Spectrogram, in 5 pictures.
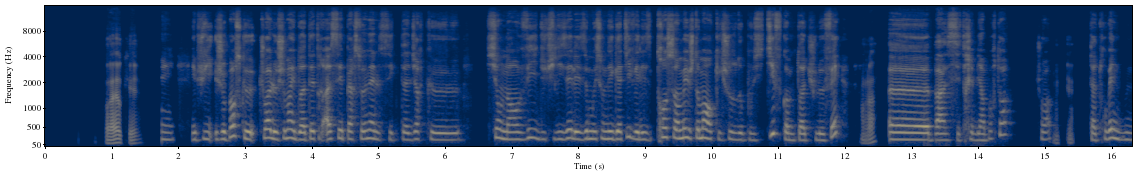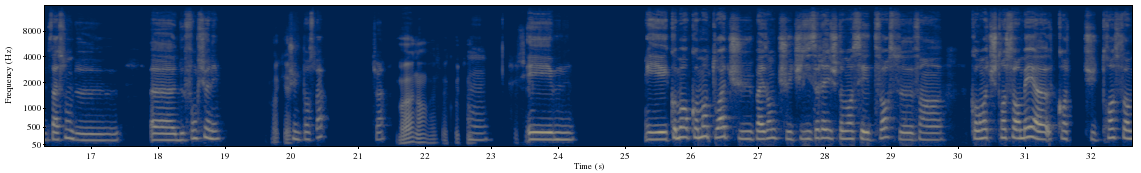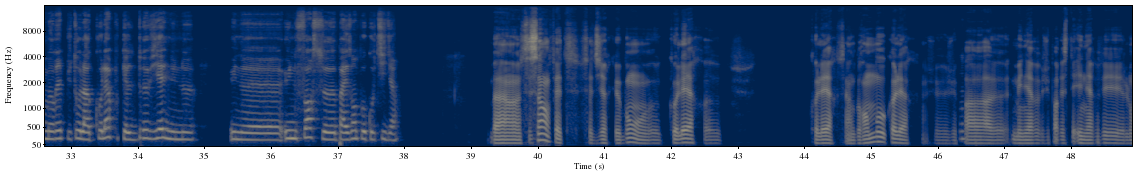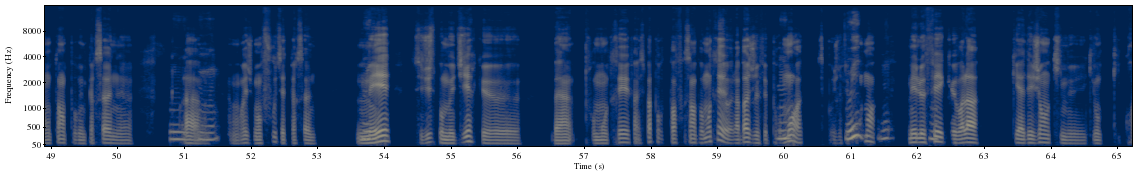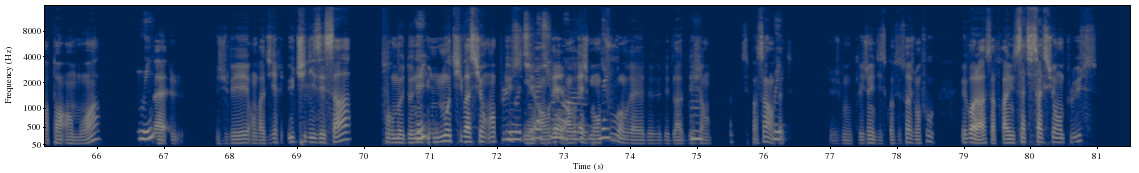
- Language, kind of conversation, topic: French, unstructured, Penses-tu que la colère peut aider à atteindre un but ?
- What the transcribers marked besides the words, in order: other background noise; tapping; stressed: "Mais"; stressed: "moi"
